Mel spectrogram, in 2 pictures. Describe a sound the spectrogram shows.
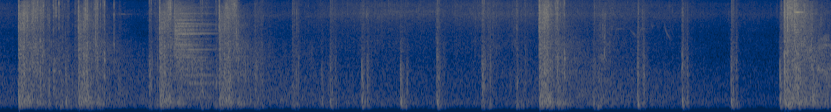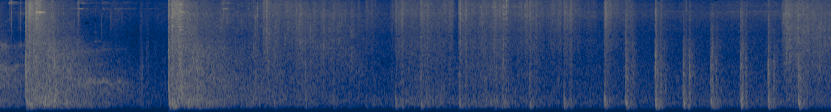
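Footsteps crunch quickly through grass and dirt.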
